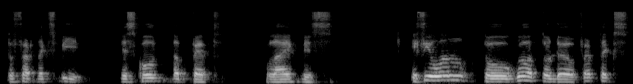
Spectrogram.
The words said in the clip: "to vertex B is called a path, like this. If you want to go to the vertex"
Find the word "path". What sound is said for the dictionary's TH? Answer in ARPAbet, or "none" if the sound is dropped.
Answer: T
